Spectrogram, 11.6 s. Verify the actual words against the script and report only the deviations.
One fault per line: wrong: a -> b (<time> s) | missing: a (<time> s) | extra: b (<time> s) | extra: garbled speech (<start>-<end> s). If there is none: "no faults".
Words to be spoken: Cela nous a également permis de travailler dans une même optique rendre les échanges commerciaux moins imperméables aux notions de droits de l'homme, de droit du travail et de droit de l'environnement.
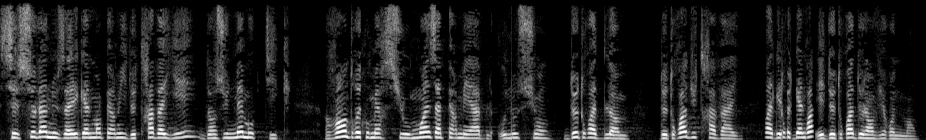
missing: les échanges (4.5 s)
extra: garbled speech (9.6-10.2 s)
